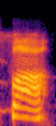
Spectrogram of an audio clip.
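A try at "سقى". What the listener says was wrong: It's not fa, it's qa. It has 2 dots above it. The fa has 1 dot, okay? Saqa.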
